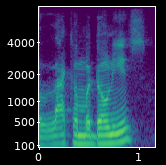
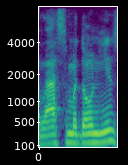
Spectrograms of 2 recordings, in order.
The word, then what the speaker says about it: Lacedaemonians: Which is how they became the Lacedaemonians, or Lacedaemonians. You got, which is really how you pronounce it, Lace, because the C is an S sound in Greek.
